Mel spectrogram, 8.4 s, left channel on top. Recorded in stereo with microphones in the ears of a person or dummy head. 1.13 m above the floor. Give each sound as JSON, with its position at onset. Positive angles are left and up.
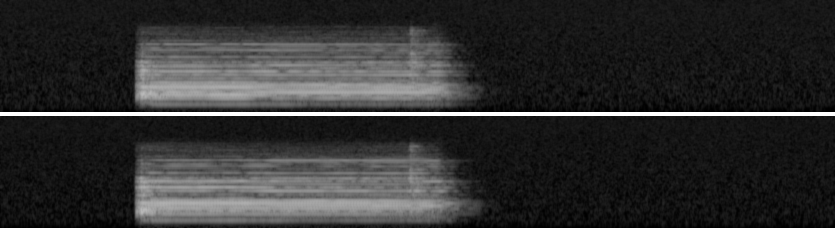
{"t": 1.4, "sound": "a camera shutter", "side_deg": -15, "distance_m": 0.6}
